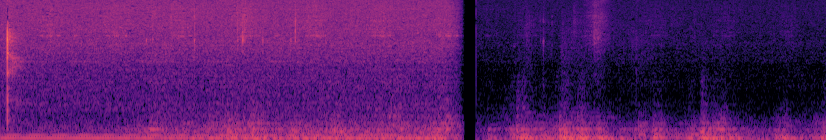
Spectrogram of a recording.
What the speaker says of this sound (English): I just saw some lightning. Wait, let's see if there's thunder.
